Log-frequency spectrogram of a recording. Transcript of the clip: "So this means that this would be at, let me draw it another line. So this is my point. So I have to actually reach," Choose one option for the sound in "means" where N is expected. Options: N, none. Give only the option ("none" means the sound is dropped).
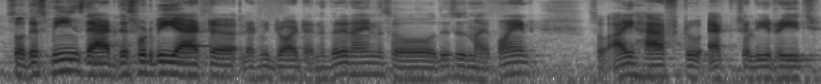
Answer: N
